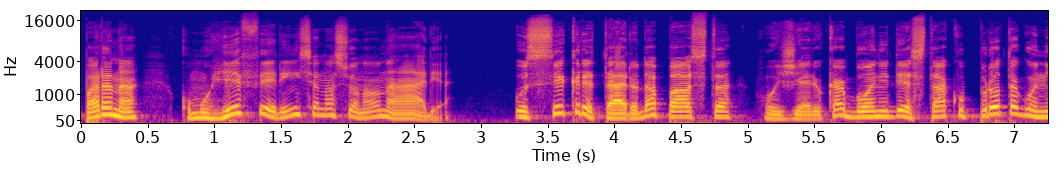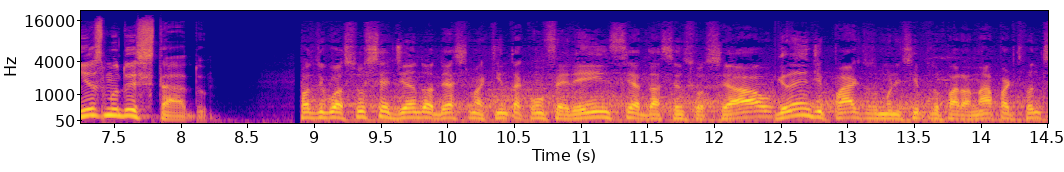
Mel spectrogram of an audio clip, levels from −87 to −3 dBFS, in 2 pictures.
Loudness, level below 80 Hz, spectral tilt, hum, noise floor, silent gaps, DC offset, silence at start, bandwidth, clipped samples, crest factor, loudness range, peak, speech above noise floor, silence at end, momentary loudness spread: -15 LUFS; -38 dBFS; -6 dB/octave; none; -54 dBFS; none; under 0.1%; 0.05 s; 19 kHz; under 0.1%; 14 dB; 2 LU; 0 dBFS; 40 dB; 0 s; 7 LU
